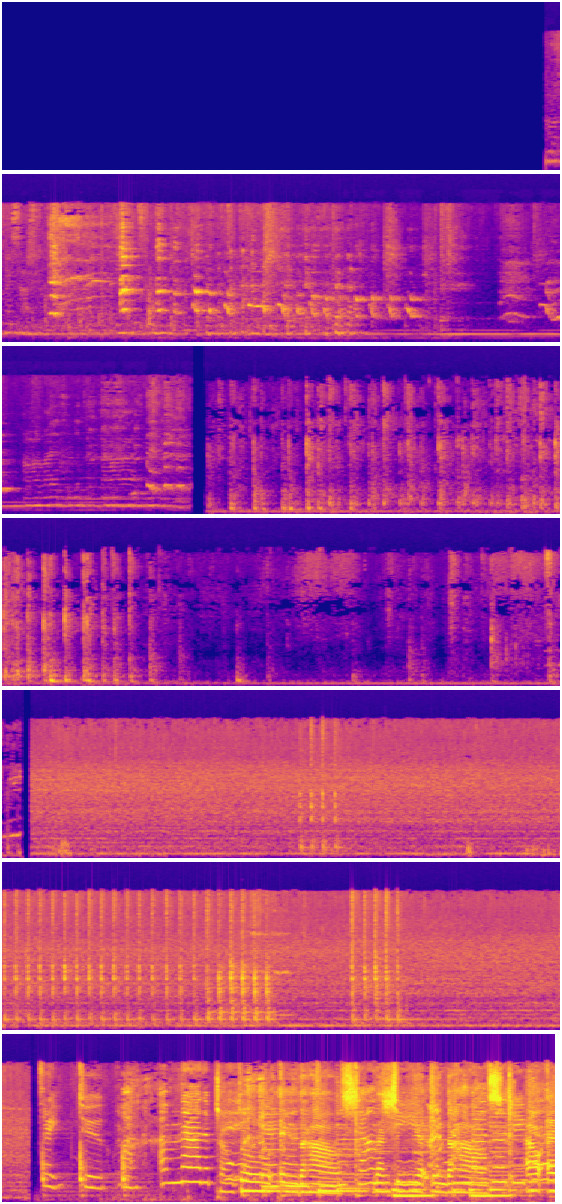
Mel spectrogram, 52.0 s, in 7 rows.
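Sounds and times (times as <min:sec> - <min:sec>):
booted dog feet tapping on floor: 0:17.6 - 0:26.1
low steady hum: 0:30.2 - 0:37.4.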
